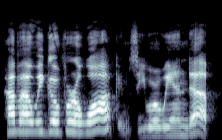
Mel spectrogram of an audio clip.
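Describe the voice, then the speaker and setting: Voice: mid-range voice, fast, vocal fry, sharp tone, voice pushed up. A narrator voicing a laid-back, teasing young female unicorn DJ in a story, with casual, slangy phrasing. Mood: breezy.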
